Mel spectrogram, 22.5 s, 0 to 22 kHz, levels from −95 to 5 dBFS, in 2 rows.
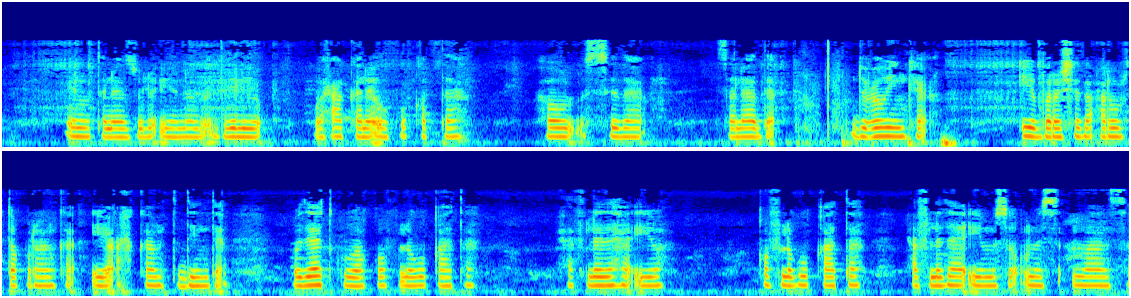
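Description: The speech carries plainly audible MP3 compression throughout, likely from a low-bitrate encode near 32 kbps: a spectrogram shows a hard ceiling at 8.4 kHz, with watery, swirling sibilants where weak lines flicker.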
